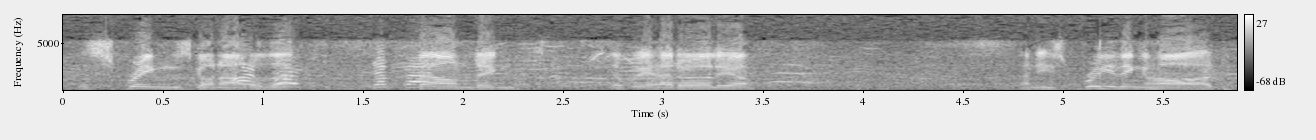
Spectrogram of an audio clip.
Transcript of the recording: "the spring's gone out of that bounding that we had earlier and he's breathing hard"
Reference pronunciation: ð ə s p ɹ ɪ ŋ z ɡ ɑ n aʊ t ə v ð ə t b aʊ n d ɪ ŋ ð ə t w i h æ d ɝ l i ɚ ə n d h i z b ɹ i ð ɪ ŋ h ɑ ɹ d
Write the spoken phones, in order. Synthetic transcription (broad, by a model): ð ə s p ɹ ɪ ŋ z ɡ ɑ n aʊ t ə v ð ə t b aʊ n d ɪ ŋ ð ə t w i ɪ d ɝ l i ɚ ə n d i z b ɹ i ð ɪ ŋ h ɑ ɹ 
